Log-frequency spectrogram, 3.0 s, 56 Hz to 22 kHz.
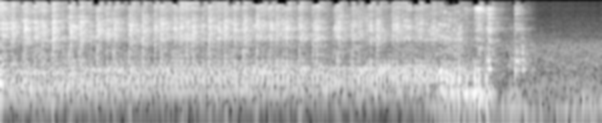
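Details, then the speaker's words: Makita DPC7321 gasoline concrete saw, started on half choke: loud, raspy two-stroke buzz holding a steady high speed before dropping away. Runs cleanly with no misfire and sounds good, though it is sold for parts as a broken machine. "All right, guys, it sounds good. It looks good."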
